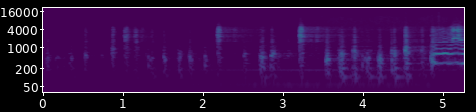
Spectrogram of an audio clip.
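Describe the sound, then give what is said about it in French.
A distorted electric guitar plays a choppy, rhythmic riff through a wah-wah pedal, with a quacking sweep on each note, building to a louder sustained chord at the end. No voices. “Et surtout, on entend bien la pédale wah-wah.”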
